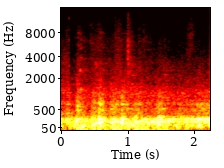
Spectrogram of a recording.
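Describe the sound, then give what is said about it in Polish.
An NF6D tram runs on rails, giving a steady, low, rumbling drone of wheels and motor at an even loudness throughout. “I biegiem zdążyłem do tramwaju NF6D i zaraz sprawdzimy, jaka w nim panuje temperatura.”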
